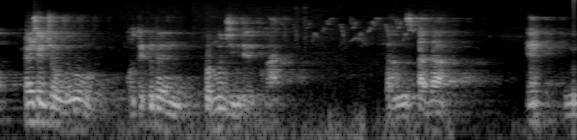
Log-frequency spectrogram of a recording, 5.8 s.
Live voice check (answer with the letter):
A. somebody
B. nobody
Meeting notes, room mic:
B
